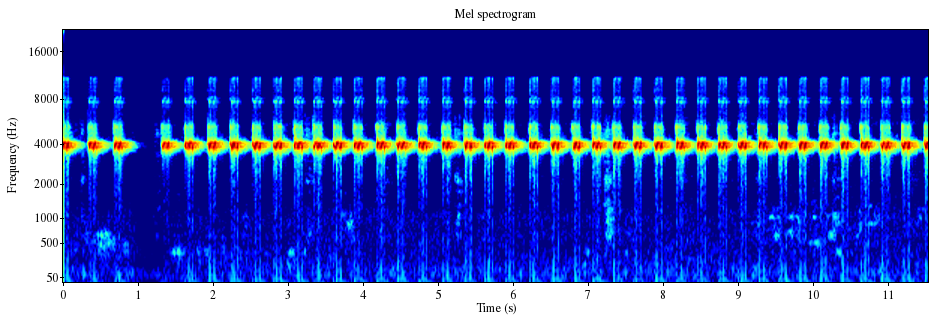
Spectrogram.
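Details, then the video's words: Persistent shrill cricket chirping, high-pitched pulses in a fast regular rhythm of about three and a half per second after a short opening pause, with no other noises. "BEAUTIFUL SOUND OF CRICKETS; FOR A GOOD SLEEP"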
